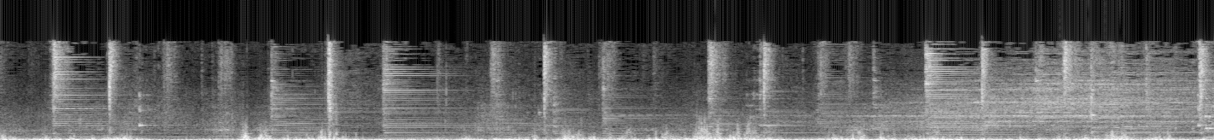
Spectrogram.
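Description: Wind buffeting the microphone in a heavy, uneven low rumble, with background music with a beat playing over it.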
